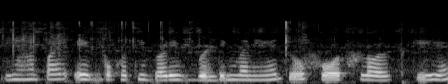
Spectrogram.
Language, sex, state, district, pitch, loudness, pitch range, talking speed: Hindi, female, Chandigarh, Chandigarh, 210 Hz, -18 LUFS, 195-225 Hz, 200 wpm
